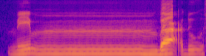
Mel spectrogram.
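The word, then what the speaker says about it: من بعد: Contoh lagi, misalkan min ketemu dengan ba'du, maka kita bacanya dengan bukan min ba'du, tapi mim ba'du sambil ditahan dengan gunnahnya.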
